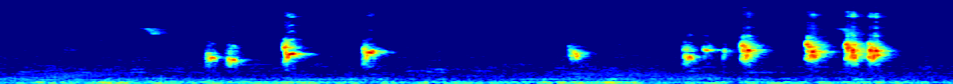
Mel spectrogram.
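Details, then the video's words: Sooty-headed bulbul singing, used as a lure for other bulbuls: scattered mellow, lower chirping notes in small groups, with a louder, denser cluster near the end. "Trucukan gacor ngalas"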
